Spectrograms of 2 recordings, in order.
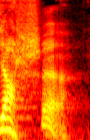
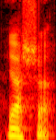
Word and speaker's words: Järvsö: Kan du inte säga Järvsö som det ska uttalas? – Alltså, Järvsö. – Järvsö. – Ja, uppe i Järvsö.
